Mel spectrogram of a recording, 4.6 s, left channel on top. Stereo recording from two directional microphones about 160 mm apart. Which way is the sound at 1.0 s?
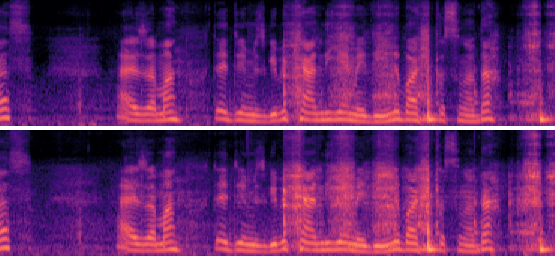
25° left (ahead or behind).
